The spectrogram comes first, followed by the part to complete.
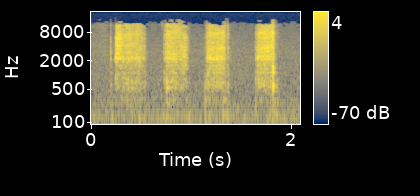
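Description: A homemade ink dauber made from an old glue stick rubbed across the edge of a paper book cover, about five quick scratchy strokes. The edges are being inked darker to hide the white cut edge of the paper.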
